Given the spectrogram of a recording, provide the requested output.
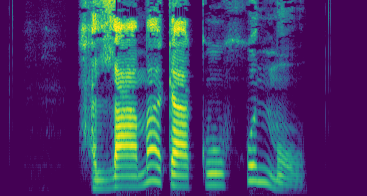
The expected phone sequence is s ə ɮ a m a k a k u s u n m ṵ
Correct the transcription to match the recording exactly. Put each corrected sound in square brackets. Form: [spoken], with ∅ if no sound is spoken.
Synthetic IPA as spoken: [ħ] ə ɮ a m a k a k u [x] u n m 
